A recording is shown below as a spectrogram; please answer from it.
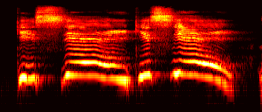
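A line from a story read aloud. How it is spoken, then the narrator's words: Shouted. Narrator (Russian): закричала Марьяшка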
